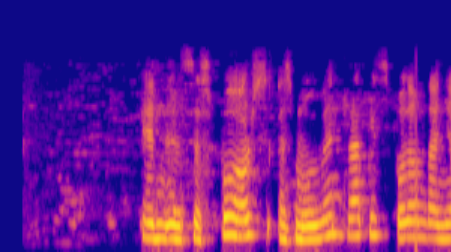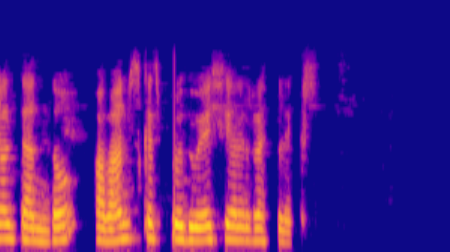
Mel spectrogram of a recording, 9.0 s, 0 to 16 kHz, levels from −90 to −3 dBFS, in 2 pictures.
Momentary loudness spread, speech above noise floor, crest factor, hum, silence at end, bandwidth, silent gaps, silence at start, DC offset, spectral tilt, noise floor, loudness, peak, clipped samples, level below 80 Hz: 9 LU; 36 dB; 16 dB; none; 1.45 s; 7 kHz; none; 1.4 s; under 0.1%; -7 dB/octave; -51 dBFS; -16 LUFS; -2 dBFS; under 0.1%; -56 dBFS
